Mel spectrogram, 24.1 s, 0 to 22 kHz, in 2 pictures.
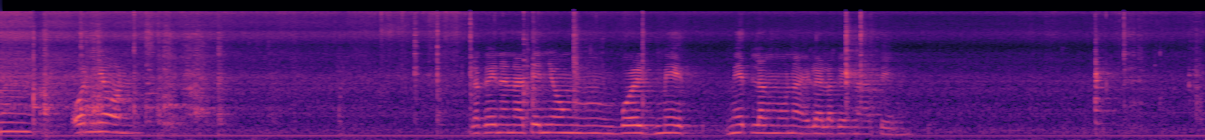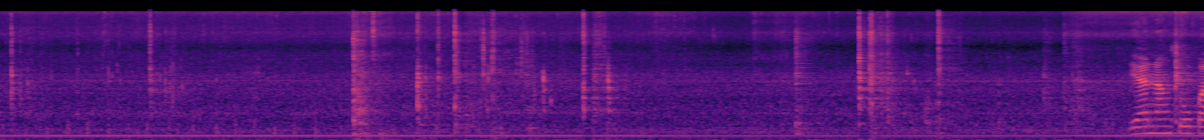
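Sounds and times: oil sizzling: 0:00.0 - 0:24.0
steady low hum: 0:00.0 - 0:24.0
metal spoon scraping a pot: 0:00.8 - 0:02.3.

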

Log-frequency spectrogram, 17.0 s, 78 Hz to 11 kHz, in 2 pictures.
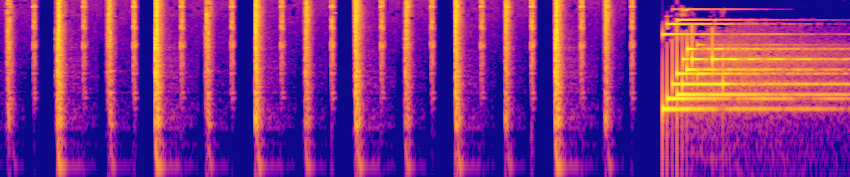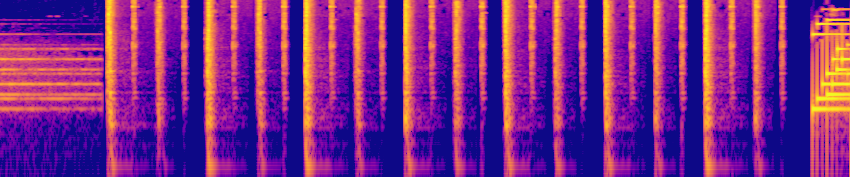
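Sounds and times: clock-like ticking: 0:00.0 - 0:06.9, 0:09.5 - 0:17.0
chime ringing: 0:06.6 - 0:09.5, 0:16.6 - 0:17.0.

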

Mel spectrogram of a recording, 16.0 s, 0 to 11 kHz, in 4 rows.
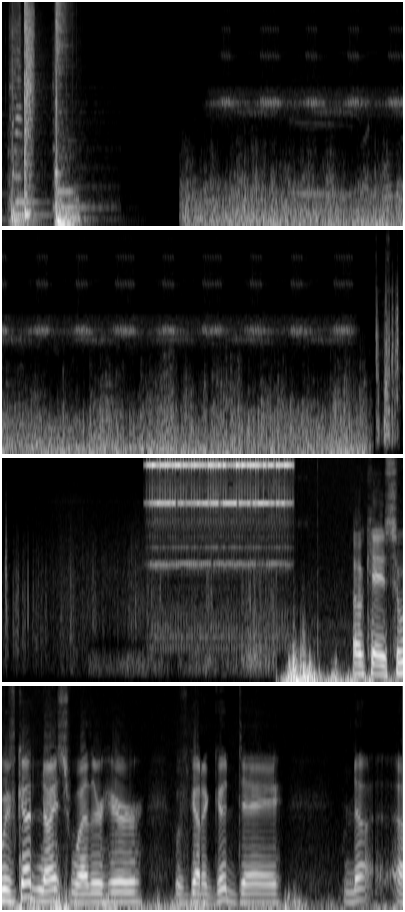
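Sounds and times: wind on microphone: 0:01.8 - 0:07.8, 0:10.8 - 0:16.0
faint high beeps: 0:09.5 - 0:11.0
shrill electronic alarm ringing: 0:09.5 - 0:11.0.

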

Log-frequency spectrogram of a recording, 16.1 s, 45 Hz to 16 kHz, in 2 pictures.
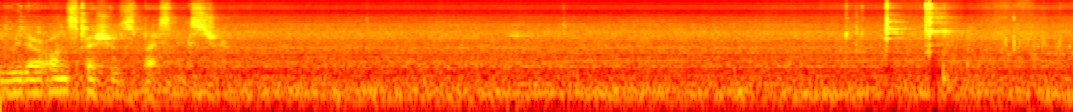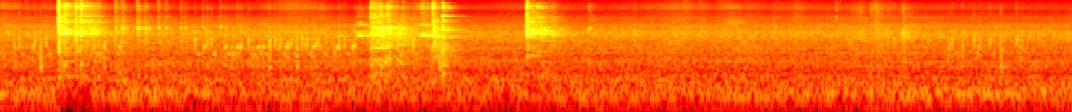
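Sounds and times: steady low hum: 0:05.1 - 0:16.0.

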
